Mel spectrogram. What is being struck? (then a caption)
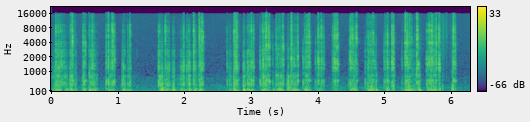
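Sandpaper sheet scratched with a thin wooden stick. A thin wooden stick tip scratches and taps on a coarse brown sandpaper sheet. It makes a run of short, gritty scratching strokes with bright hiss and a low body, grouped into quick bursts separated by brief pauses.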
